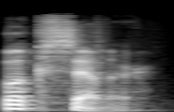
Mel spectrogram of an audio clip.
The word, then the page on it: bookseller: American English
